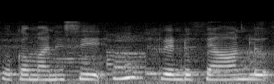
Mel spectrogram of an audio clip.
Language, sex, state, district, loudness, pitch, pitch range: Telugu, female, Andhra Pradesh, Anantapur, -14 LUFS, 230 Hz, 220-240 Hz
